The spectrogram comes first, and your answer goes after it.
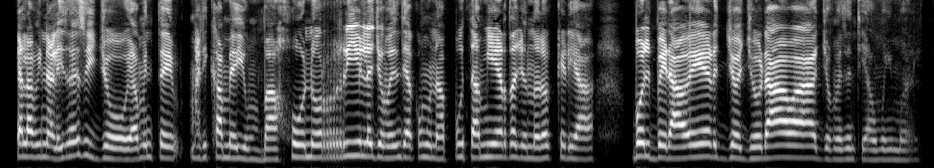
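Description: Speaking with flat, monotone intonation at a medium pitch, a woman moves at a fairly quick pace with hardly any pauses, in a dry, close sound with no echo. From Colombia, Medellín area (Bello). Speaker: content creator, model. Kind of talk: casual interview chat.

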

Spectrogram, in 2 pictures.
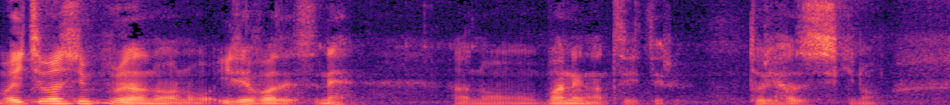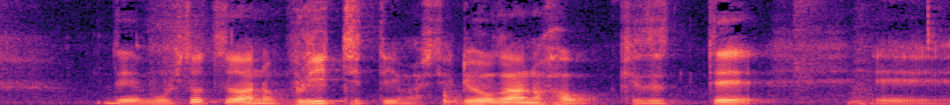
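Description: Marked by vocal fry, a man's fairly low voice makes very wide pitch swings and big swings in loudness, broken by long, frequent pauses. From Japan, Ibaraki (Tsuchiura). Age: 40s. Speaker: professional wrestler and dentist. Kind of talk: casual interview chat.

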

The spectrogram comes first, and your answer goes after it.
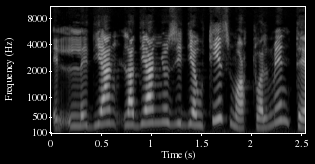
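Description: A woman with an ordinary speaking voice and lively intonation, at a moderate pace, in a dry, close sound with no echo. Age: 30s. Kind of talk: interview.

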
